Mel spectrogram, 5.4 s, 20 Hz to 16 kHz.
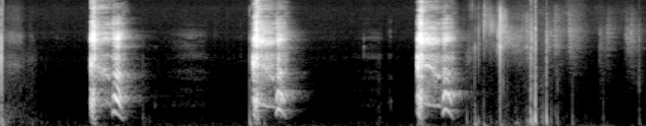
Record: {"three_cough_length": "5.4 s", "three_cough_amplitude": 14380, "three_cough_signal_mean_std_ratio": 0.29, "survey_phase": "alpha (2021-03-01 to 2021-08-12)", "age": "65+", "gender": "Female", "wearing_mask": "No", "symptom_none": true, "smoker_status": "Never smoked", "respiratory_condition_asthma": true, "respiratory_condition_other": false, "recruitment_source": "REACT", "submission_delay": "2 days", "covid_test_result": "Negative", "covid_test_method": "RT-qPCR"}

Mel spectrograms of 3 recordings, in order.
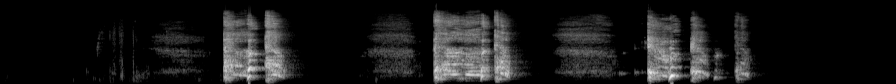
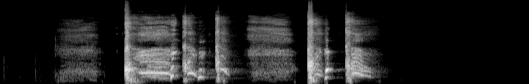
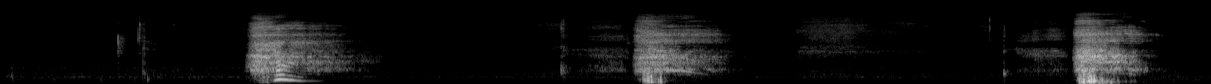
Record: {"three_cough_length": "9.0 s", "three_cough_amplitude": 32768, "three_cough_signal_mean_std_ratio": 0.35, "cough_length": "5.3 s", "cough_amplitude": 32768, "cough_signal_mean_std_ratio": 0.4, "exhalation_length": "12.1 s", "exhalation_amplitude": 28318, "exhalation_signal_mean_std_ratio": 0.3, "survey_phase": "beta (2021-08-13 to 2022-03-07)", "age": "18-44", "gender": "Female", "wearing_mask": "No", "symptom_cough_any": true, "symptom_runny_or_blocked_nose": true, "symptom_fatigue": true, "symptom_headache": true, "symptom_onset": "3 days", "smoker_status": "Never smoked", "respiratory_condition_asthma": false, "respiratory_condition_other": false, "recruitment_source": "Test and Trace", "submission_delay": "2 days", "covid_test_result": "Positive", "covid_test_method": "RT-qPCR"}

